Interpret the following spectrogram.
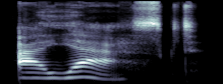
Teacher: A y sound slides in.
